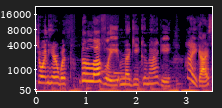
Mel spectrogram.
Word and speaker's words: Maggi Kumagi: My name is Biosicc and I am here with the lovely Magicu Magi. Oh god, you can't pronounce it, you poor thing.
